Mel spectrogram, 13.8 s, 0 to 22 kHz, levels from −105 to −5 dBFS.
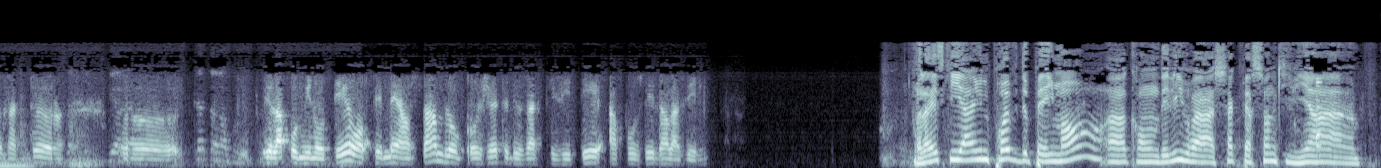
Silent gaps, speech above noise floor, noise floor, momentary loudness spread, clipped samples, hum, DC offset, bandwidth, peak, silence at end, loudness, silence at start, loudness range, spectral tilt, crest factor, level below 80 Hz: none; 63 dB; -81 dBFS; 16 LU; under 0.1%; none; under 0.1%; 8 kHz; 0 dBFS; 0.2 s; -18 LUFS; 0 s; 11 LU; -5.5 dB/octave; 18 dB; -40 dBFS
